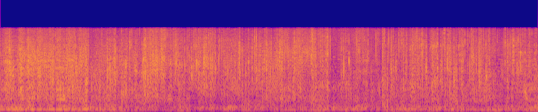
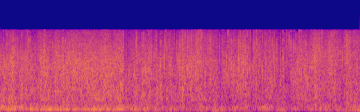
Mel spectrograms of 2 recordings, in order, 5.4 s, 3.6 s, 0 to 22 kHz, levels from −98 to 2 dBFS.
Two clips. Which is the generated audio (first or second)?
first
